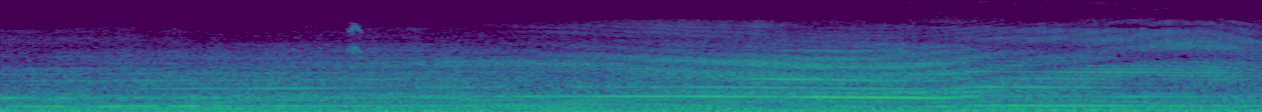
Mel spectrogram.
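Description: Steady engine drone with low rumble, its pitch bending down and back up about four to five seconds in as something passes.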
